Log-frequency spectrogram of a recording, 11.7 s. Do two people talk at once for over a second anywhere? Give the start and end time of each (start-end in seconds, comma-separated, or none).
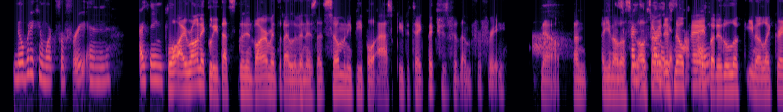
9.2-10.7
